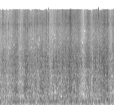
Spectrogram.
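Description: Clear plastic bag crinkling and rustling as a dress is pulled out of it by hand, in irregular small crackles.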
